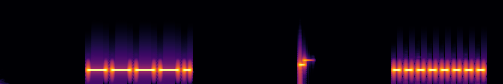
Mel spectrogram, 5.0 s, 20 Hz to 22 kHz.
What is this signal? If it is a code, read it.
Morse code, heard as a keyed tone, about 20 wpm, 700 Hz. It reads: 9 <HH>
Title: Single Character (Letter:Number:Punctuation:Prosign) 20wpm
